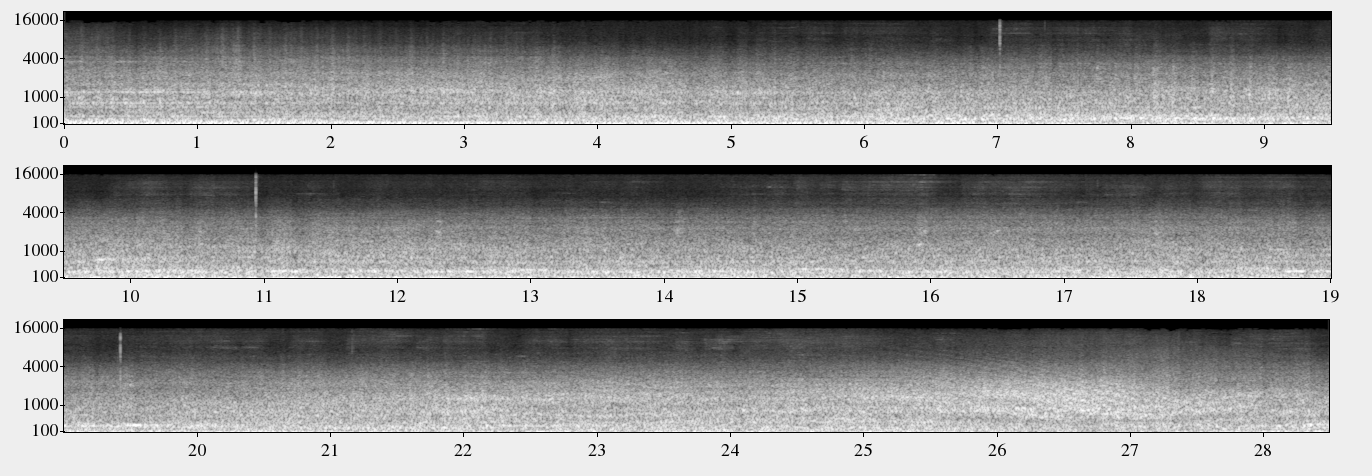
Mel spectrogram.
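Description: Freight cars of a passing train, autoracks then boxcars, rolling across a railroad overpass: a steady rumble of steel wheels on rail with a few faint clicks. A higher hiss swells near the end.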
